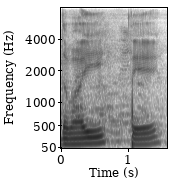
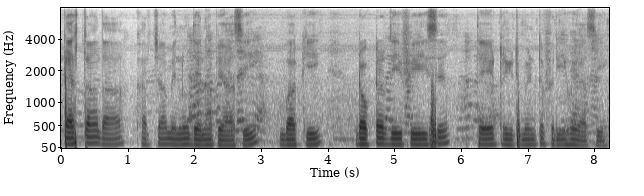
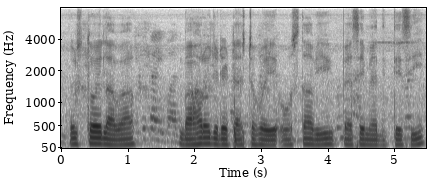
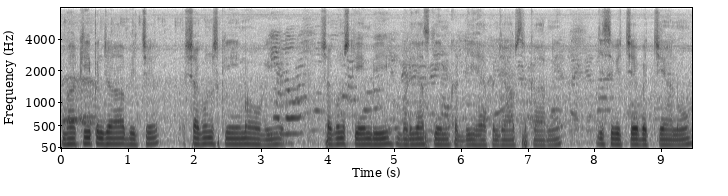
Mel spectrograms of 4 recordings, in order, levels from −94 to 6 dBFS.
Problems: none marked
